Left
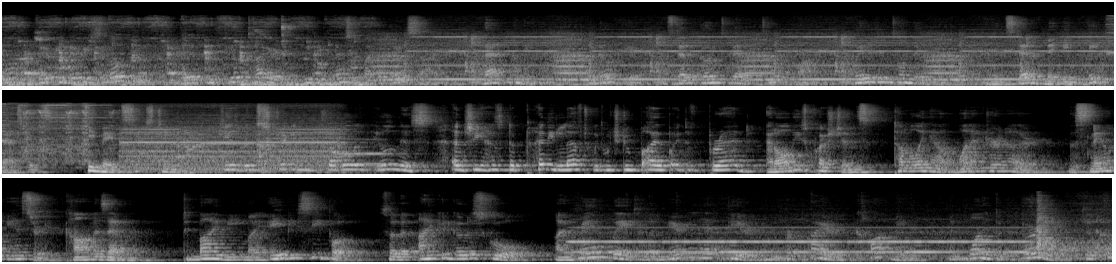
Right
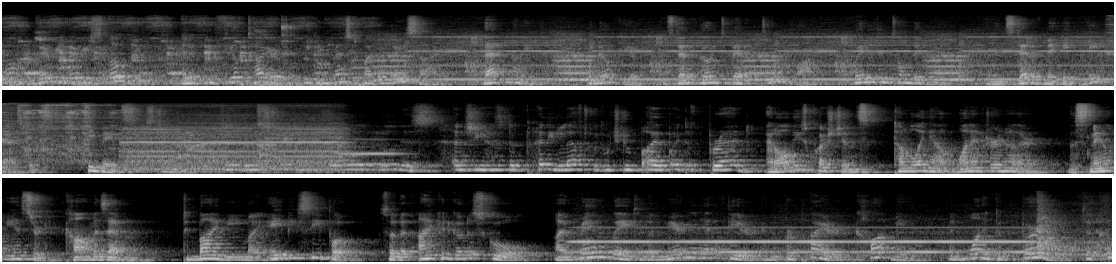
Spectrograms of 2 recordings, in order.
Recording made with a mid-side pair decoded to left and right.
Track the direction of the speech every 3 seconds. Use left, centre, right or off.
right, right, right, centre, left, left, centre, right, right, right, right.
